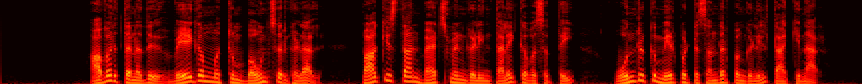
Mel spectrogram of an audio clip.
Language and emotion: Tamil, neutral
